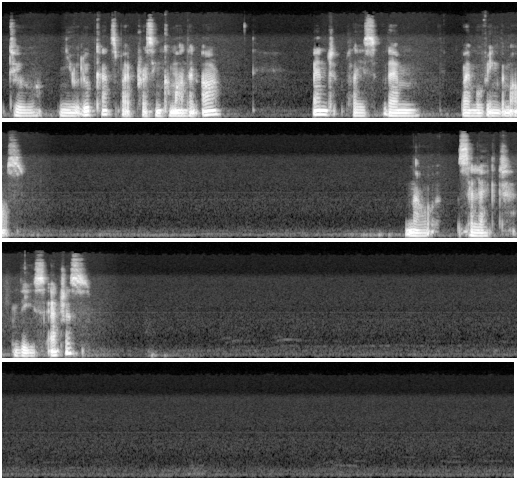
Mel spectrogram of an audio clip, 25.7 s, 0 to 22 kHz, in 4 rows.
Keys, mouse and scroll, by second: 8.1 2, 9.5 middle click, 10.4-11.1 scroll down 6, 11.1 scroll down 1, 11.1-12.3 scroll up 2, 12.3 click, 14.2 shift+click, 15.0-16.0 scroll up 4, 16.0-16.5 scroll down 3, 16.5-18.0 middle drag, 18.0 shift+drag, 19.6 shift+click, 20.0-22.7 middle drag, 22.7 shift+click, 24.3 shift+click, 25.0-25.7 middle drag.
